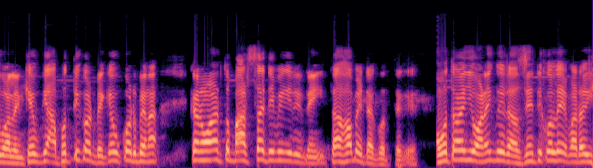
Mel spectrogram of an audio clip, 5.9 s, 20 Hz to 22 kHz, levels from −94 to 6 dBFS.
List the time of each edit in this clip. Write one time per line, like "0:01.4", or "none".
0:04.4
